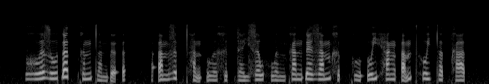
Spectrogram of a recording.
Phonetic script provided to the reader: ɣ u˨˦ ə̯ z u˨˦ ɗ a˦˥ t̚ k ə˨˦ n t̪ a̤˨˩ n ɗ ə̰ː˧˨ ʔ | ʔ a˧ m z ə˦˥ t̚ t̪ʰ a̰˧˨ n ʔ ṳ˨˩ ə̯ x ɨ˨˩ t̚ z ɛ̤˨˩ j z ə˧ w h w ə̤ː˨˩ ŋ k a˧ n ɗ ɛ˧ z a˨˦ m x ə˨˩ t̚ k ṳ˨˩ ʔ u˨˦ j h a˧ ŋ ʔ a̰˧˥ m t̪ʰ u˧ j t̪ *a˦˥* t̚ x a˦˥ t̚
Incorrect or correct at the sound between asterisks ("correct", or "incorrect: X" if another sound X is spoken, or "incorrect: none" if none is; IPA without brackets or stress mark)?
correct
